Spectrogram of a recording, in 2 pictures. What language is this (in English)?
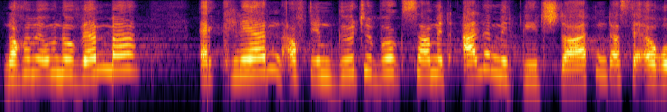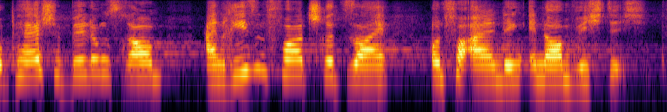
German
